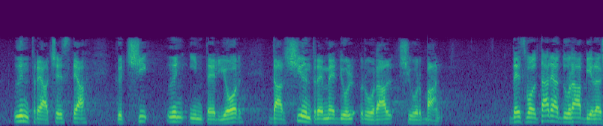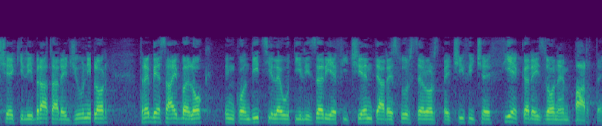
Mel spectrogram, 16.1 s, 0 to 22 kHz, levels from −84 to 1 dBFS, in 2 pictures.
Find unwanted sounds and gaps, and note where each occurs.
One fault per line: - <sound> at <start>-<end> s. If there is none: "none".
- dropout at 9.3-9.3 s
